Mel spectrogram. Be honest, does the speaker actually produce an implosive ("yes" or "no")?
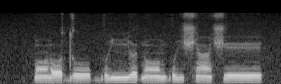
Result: yes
